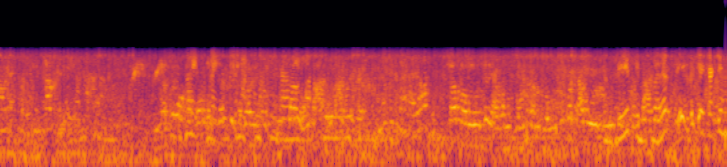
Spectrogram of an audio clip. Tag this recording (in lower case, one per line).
speech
